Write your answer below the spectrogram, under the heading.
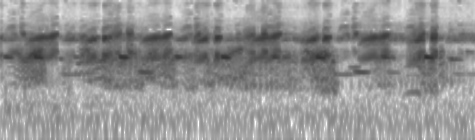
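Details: A chorus of croaking frogs: bursts of clattering, pulsed calls overlap with short upward-sliding notes, swelling roughly every half second and never fully stopping.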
